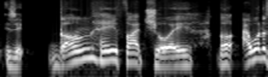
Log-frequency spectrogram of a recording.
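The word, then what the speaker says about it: 恭喜發財: Gong hei fat choi.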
